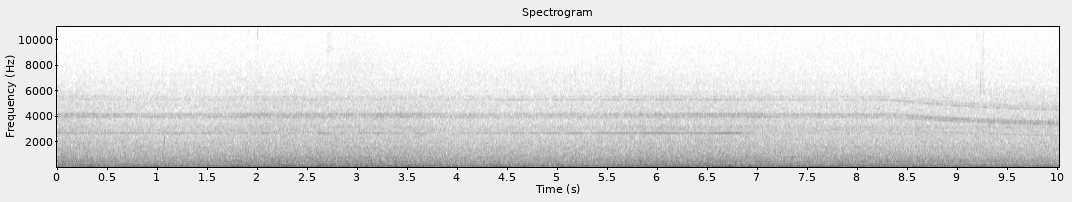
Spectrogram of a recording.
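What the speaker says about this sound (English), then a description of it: "This will be my first landing in the MiG." A MiG-29 jet in the flight simulator DCS comes in to land, a steady loud broadband engine roar with a faint high whine running unbroken throughout.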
